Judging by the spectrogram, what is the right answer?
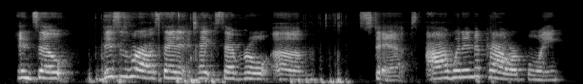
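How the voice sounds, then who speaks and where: A woman's raised, projected voice with a high pitch. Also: lively intonation. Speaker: teacher trainer. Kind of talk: training session tutorial. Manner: fast; casual, filler-heavy.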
